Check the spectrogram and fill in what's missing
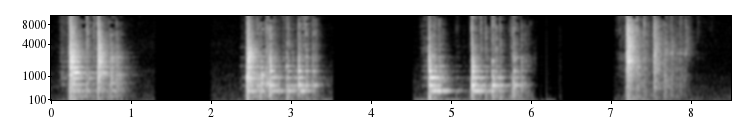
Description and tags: Wood Falling - 4 Drops
Me dropping a wooden batten on my driveway at various heights. I did it around 21:30 so there would be no traffic or bird noises etc. Nice clean sound.
If not, that's fine 😊
The more the merrier. Thanks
